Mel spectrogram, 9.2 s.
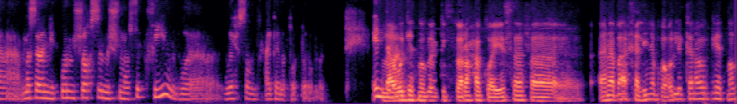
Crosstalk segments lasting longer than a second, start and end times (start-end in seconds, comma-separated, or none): none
